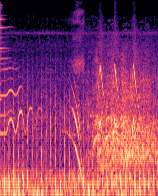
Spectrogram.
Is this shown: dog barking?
no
